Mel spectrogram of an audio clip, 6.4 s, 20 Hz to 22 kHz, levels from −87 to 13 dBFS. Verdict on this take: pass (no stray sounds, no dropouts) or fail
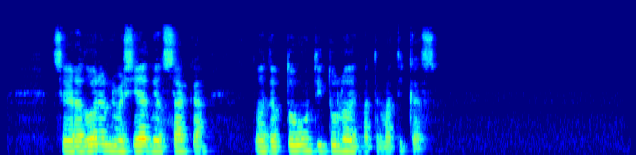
pass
